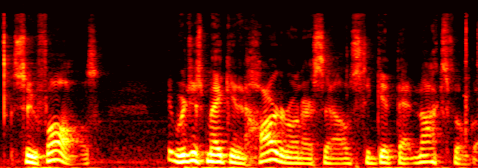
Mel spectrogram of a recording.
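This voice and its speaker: A man with an American accent, a dark, mellow tone and a moderate pace. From West Virginia. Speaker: gaming YouTuber. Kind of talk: gameplay commentary. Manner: hesitant, many fillers and restarts.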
